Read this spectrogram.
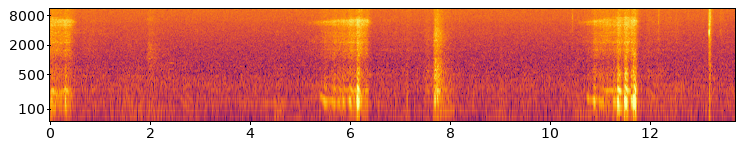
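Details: A sleeping cat snores with soft, low breaths and gives a brief snort or hiccup-like cough.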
